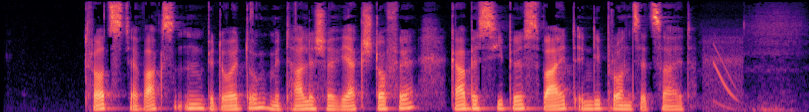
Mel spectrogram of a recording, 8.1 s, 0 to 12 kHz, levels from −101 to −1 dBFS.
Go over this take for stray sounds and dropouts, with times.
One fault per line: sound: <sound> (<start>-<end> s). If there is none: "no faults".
sound: chirp (7.1-7.4 s)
